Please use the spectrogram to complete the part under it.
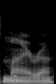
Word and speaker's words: Mira: It's pronounced Myra. – Myra. – Looks like Mira.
